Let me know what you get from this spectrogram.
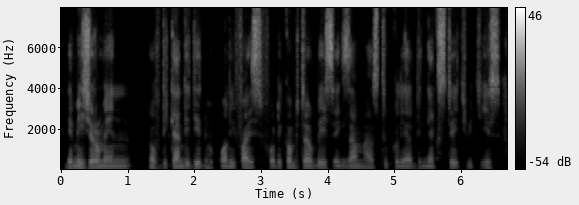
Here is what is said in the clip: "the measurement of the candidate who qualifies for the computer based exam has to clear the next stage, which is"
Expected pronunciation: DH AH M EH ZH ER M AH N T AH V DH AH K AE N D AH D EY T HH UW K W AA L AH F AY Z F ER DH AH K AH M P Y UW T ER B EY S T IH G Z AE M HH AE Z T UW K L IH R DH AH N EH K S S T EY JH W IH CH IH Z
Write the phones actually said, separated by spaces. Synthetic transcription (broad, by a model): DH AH M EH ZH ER M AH N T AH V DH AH K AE N D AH D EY T HH UW K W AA L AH F AY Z F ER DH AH K AH M P Y UW T ER B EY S IH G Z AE M HH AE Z T UW K L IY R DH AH N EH K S S T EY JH W IH CH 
